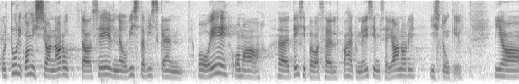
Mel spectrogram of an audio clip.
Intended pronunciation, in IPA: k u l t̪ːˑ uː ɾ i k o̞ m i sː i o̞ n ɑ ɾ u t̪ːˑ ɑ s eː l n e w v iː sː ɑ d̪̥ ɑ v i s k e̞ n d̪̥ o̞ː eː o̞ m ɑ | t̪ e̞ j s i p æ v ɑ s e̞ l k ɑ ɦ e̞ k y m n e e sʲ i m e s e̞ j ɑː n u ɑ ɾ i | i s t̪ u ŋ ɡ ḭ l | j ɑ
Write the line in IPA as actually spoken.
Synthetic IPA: k u l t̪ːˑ uː ɾ i k o̞ m i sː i o̞ n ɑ ɾ u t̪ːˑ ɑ s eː l n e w v iː sː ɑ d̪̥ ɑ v iː s k e̞ n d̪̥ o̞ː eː o̞ m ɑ | t̪ e̞ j s i p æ v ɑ s e̞ l k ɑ ɦ e̞ k y m n e e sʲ i m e s e̞ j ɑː n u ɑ ɾ i | i s t̪ u ŋ ɡ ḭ l | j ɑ

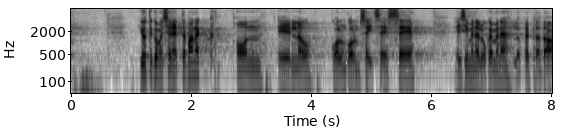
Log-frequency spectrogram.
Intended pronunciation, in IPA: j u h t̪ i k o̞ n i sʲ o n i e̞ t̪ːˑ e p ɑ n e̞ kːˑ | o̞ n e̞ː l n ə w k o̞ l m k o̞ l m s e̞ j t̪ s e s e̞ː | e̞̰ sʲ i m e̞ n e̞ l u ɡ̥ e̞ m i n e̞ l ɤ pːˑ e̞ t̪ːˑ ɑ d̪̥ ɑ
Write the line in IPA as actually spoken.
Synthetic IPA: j u h t̪ i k o̞ m i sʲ o n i e̞ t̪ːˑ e p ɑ n e̞ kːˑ | o̞ n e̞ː l n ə w k o̞ l m k o̞ l m s e̞ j t̪ s e s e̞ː | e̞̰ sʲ i m e̞ n e̞ l u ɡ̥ e̞ m i n e̞ l ɤ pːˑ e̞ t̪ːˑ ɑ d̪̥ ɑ

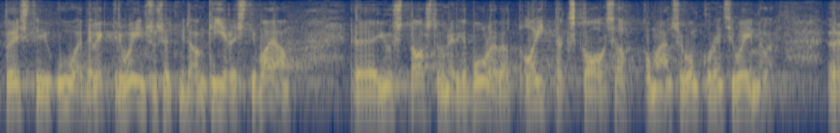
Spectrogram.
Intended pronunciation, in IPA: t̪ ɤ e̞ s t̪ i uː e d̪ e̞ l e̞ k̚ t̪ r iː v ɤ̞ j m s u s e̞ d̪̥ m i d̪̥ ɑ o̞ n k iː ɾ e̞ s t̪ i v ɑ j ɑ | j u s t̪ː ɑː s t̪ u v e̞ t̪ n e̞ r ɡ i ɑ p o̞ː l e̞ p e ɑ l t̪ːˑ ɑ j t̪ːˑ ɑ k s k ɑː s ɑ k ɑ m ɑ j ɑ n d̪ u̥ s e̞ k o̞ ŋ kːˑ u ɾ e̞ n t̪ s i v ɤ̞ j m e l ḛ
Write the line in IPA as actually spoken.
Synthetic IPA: t̪ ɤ e̞ s t̪ i uː e d̪ e̞ l e̞ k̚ t̪ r i v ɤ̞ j m s u s e̞ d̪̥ m i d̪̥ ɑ o̞ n k iː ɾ e̞ s t̪ i v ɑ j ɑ | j u s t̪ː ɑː s t̪ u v e̞ n e̞ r ɡ i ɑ p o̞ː l e̞ p e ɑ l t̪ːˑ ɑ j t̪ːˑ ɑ k s k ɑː s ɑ k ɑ m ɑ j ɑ n d̪ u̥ s e̞ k o̞ ŋ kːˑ u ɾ e̞ n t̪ s i v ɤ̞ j m e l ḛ

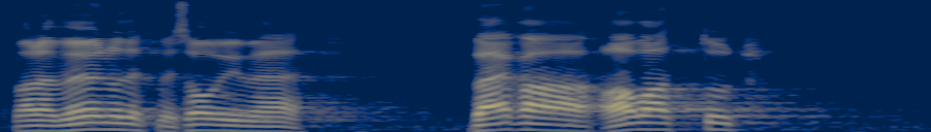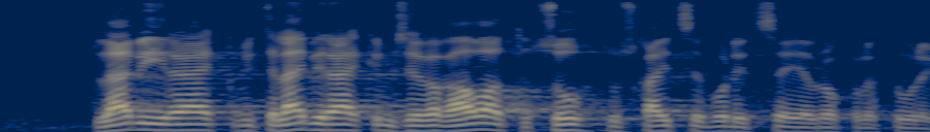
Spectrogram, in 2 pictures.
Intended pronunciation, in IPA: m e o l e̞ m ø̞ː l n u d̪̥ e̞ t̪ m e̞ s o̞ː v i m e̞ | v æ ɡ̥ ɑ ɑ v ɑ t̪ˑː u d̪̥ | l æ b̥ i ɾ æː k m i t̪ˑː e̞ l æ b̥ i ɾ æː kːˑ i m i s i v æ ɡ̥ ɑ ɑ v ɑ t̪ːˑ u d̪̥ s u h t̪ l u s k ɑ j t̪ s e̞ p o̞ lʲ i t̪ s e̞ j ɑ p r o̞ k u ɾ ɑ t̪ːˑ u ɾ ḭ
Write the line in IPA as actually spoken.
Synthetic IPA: m e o l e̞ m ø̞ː l n u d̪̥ e̞ t̪ m e̞ s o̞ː v i m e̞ | v æ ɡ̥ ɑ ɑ v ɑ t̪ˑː u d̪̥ | l æ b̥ i ɾ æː k m i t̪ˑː e̞ l æ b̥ i ɾ æː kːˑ i m i s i v æ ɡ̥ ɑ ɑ v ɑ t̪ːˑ u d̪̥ s u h t̪ l u s k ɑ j t̪ s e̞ p o̞ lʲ i t̪ s e̞ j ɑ p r o̞ k u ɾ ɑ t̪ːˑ uː ɾ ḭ

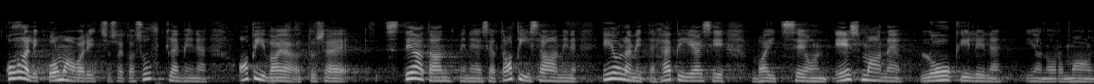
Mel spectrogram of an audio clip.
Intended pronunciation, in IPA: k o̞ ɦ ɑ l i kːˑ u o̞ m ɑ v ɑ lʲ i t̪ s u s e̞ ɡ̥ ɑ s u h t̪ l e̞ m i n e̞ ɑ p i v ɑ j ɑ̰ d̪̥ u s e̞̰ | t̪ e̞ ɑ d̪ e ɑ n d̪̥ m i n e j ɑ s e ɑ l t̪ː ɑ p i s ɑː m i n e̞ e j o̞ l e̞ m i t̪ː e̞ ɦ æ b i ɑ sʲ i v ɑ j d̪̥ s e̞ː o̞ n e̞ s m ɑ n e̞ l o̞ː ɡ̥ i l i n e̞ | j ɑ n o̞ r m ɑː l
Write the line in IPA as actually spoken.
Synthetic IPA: k o̞ ɦ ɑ l i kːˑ u o̞ m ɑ v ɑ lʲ i t̪ s u s e̞ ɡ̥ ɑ s u h t̪ l e̞ m i n e̞ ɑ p i v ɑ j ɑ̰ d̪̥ u s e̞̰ | t̪ e̞ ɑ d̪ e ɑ n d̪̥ m i n e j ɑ s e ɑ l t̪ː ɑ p i s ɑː m i n e̞ e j o̞ l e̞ m i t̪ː e̞ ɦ æ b i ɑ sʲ i v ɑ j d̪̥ s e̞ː o̞ n e̞ s m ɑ n e̞ l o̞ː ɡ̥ i l i n e̞ | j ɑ n o̞ r m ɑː l

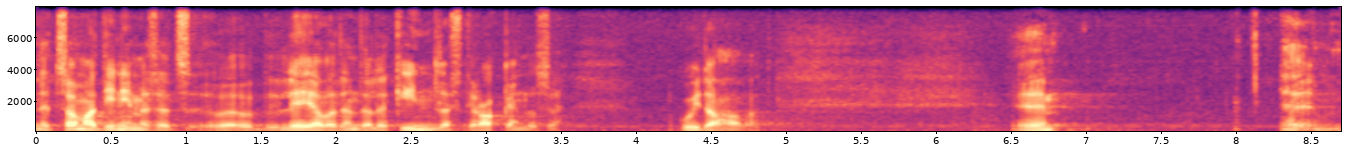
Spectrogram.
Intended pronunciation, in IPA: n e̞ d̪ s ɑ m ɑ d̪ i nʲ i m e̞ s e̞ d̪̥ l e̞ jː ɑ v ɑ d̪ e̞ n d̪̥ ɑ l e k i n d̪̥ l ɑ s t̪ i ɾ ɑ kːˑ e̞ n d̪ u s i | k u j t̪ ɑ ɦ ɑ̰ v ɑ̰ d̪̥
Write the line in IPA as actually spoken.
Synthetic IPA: n e̞ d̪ s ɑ m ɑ d̪ i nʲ i m e̞ s e̞ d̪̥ l e̞ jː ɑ v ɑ d̪ e̞ n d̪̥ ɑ l e k i n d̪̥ l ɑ s t̪ i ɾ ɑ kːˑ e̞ n d̪ u s e | k u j t̪ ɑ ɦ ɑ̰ v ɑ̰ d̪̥

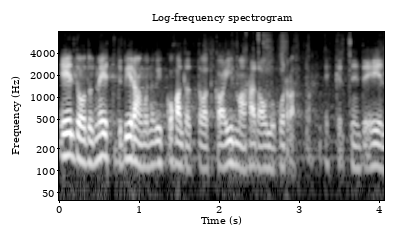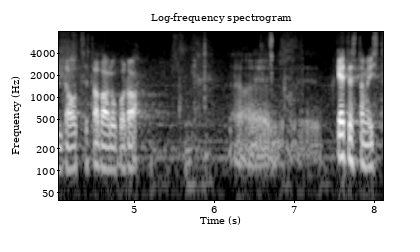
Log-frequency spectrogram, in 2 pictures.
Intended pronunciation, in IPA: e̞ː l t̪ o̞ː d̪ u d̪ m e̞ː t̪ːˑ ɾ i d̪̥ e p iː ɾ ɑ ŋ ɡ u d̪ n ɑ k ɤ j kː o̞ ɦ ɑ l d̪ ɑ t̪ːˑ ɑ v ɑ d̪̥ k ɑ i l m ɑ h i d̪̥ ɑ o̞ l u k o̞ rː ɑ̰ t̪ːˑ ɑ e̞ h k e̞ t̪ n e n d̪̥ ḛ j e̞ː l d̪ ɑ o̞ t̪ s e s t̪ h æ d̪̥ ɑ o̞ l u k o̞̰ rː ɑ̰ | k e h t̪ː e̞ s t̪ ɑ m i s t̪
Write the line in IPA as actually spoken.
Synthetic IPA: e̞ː l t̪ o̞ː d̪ u d̪ m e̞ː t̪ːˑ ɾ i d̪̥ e p iː ɾ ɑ ŋ ɡ u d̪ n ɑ k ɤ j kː o̞ ɦ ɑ l d̪ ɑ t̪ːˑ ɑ v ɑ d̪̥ k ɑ i l m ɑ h æ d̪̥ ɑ o̞ l u k o̞ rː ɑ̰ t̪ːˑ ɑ e̞ h k e̞ t̪ n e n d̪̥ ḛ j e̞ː l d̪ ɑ o̞ t̪ s e s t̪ h æ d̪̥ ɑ o̞ l u k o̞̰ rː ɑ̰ | k e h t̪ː e̞ s t̪ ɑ m i s t̪

